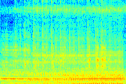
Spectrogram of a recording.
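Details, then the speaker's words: Ryzen desktop PC, side panel off and mic turned toward it at power-on. A steady whooshing whir with a thin, constant whistle comes from a loud, noisy cooling fan; a case swap with new fans is planned. "so hopefully you can get a good idea what this baby sounds like that's what this fan sounds like oh there's another one"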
